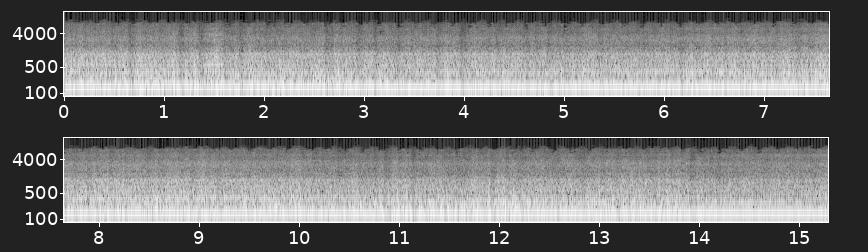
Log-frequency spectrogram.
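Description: A small propeller plane's engine drones loudly at full power.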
